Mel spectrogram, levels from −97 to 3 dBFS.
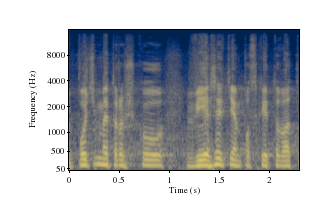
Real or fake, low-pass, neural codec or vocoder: fake; 14.4 kHz; vocoder, 44.1 kHz, 128 mel bands, Pupu-Vocoder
